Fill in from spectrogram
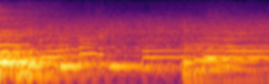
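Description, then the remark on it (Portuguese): Steady rain falling in a continuous, even hiss, heard alongside sustained low musical tones that shift chords partway through. No one speaks. “Chuva.”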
